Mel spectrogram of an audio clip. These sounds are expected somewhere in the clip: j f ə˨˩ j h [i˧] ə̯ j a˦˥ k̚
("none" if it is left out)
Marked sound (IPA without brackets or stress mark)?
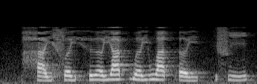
ɨ˧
